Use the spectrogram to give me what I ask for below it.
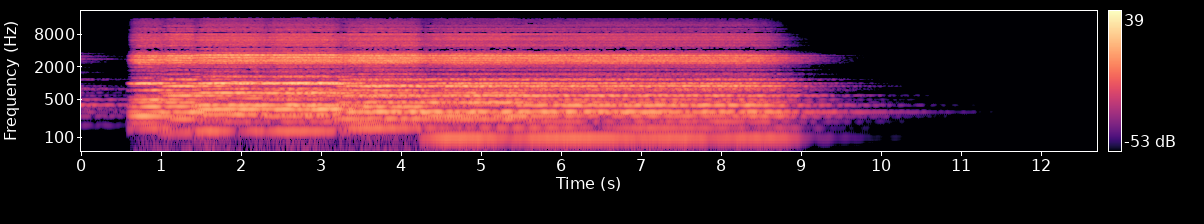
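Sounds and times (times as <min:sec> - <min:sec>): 
first tenor singing in the foreground of a male choir: 0:00.6 - 0:09.4.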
